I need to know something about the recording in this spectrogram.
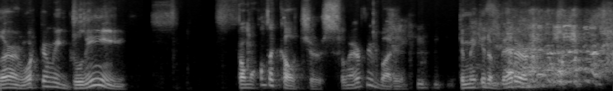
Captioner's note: laughter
